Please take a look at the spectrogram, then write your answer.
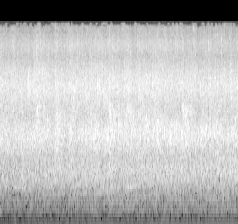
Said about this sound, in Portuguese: É para aplaudir? Aplaude com vontade.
